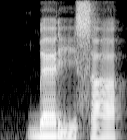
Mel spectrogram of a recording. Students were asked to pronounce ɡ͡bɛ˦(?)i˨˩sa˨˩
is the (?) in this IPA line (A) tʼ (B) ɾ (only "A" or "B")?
B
